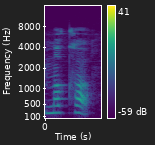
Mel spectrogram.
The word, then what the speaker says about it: moko: a K calling it moko and it is almost identical in pronunciation as in meaning with the Hawaiian name both the Hawaiians and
